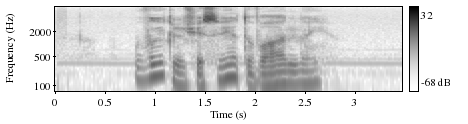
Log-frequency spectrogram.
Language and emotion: Russian, sad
